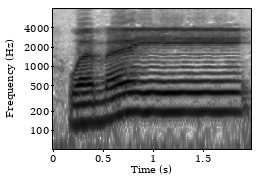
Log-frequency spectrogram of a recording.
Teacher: Daripada wa man asalnya izhar tetapi dibacakan dengan idgham bi gunnah kerana nun mati bertemu ya.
